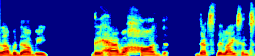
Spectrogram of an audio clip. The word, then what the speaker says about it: HAAD: So when you're talking about these exams, like you have mentioned HAAD, that is hard. Do we pronounce it as hard?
